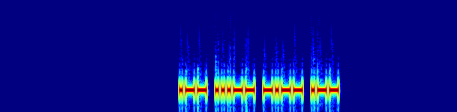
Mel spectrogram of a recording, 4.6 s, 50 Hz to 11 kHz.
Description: Morse code, heard as a keyed tone, about 39 wpm, 700 Hz. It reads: W3YW
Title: USA Call Signs - 4 Characters - Repeated 3x - 40wpm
